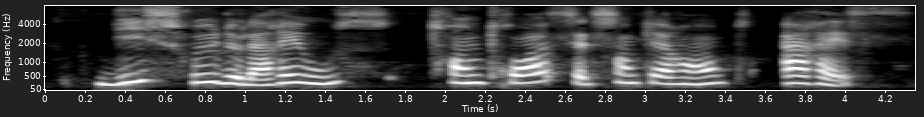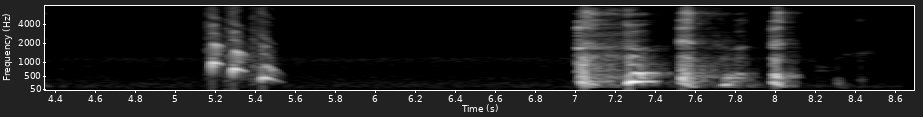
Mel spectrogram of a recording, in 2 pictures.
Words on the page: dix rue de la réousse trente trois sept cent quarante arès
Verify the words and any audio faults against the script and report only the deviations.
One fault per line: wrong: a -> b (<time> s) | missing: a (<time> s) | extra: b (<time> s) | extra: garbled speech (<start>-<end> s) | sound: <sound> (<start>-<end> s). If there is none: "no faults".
sound: chirp (5.2-5.6 s)
sound: cough (7.0-8.2 s)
